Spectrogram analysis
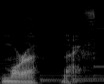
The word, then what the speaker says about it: Morakniv: Whether you call it a Mora knife, or my best attempt at the phonetically more correct Moraknif, a Mora is an absolutely iconic budget knife.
